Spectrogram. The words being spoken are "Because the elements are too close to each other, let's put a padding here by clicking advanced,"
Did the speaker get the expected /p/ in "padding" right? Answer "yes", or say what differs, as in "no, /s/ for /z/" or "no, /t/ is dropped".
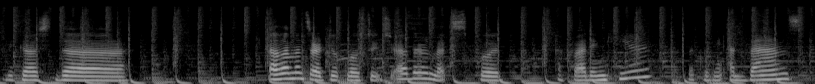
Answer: no, /f/ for /p/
